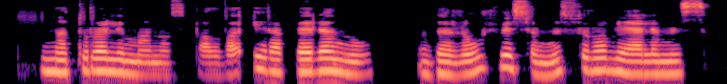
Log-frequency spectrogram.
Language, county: Lithuanian, Telšiai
